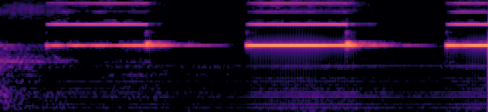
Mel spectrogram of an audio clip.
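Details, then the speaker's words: Early alert smoke alarm set off with smoke in room: high piercing tone in steady one-second bursts; alarm working normally. "working as it should. You can hear the beeping has been activated."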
